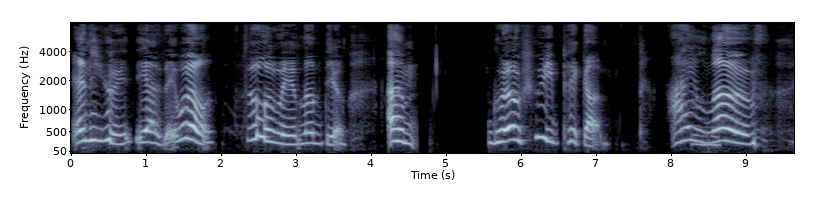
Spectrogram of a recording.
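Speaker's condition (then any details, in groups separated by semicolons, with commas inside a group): Cerebral palsy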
